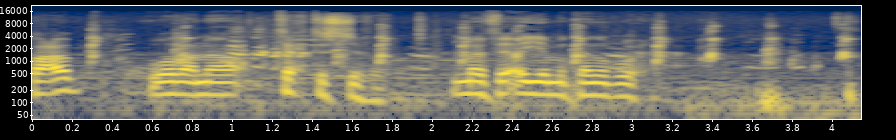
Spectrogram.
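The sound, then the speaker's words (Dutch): Chickens and turkeys cluck and gabble in a busy, overlapping stream of calls, with a few voices mixed in among the birds; the turkeys roam about and drink from a tub of muddy water. “Verder zie ik een aantal geiten, wat kalkoens, een paar kippen.”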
